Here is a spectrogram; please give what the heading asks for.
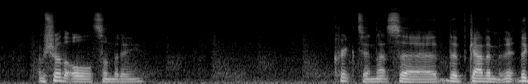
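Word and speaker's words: Crichton: I believe it's pronounced Kryton.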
